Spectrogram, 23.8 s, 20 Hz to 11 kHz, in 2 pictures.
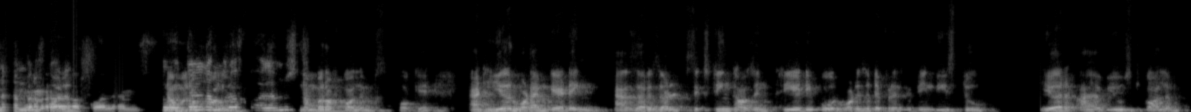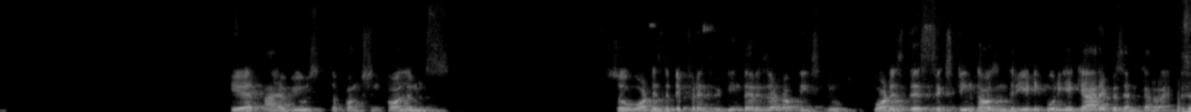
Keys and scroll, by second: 4.7 Right.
